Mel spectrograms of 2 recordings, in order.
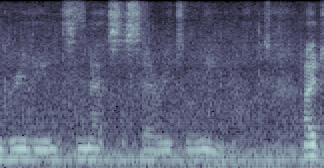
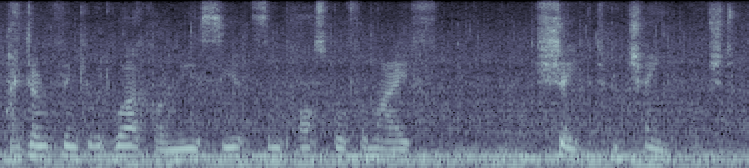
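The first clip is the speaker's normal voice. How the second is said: sly villain voice; 2 semitones higher than usual. Acted. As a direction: breathe the word excitement, hushed. GM voices Strife bartering.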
